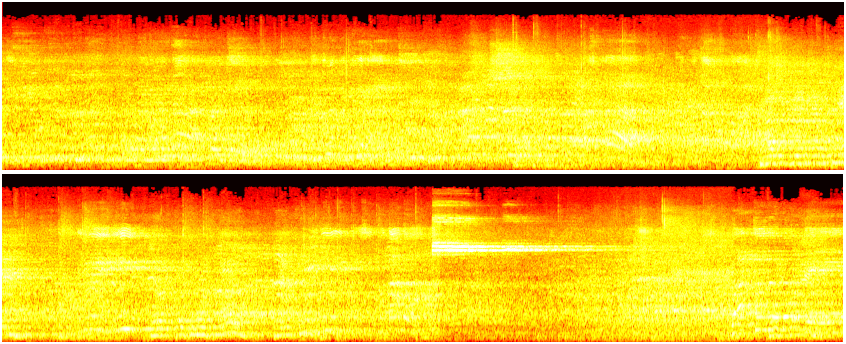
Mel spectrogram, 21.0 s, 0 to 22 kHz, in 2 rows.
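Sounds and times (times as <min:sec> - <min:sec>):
overlapping voices in a hall: 0:00.0 - 0:21.0
high steady tone: 0:15.9 - 0:18.4.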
